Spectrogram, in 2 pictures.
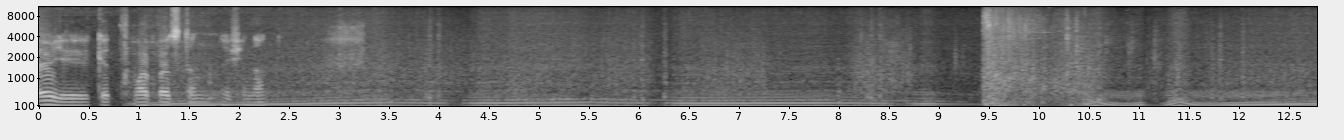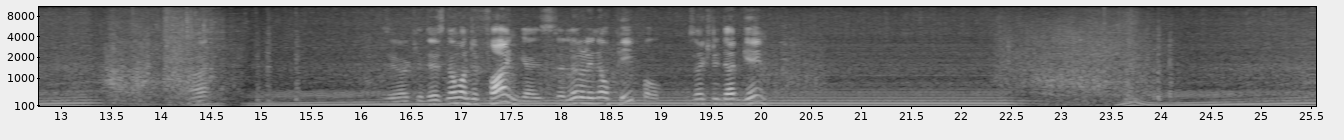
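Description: A vehicle engine hums and revs up and down as it drives.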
